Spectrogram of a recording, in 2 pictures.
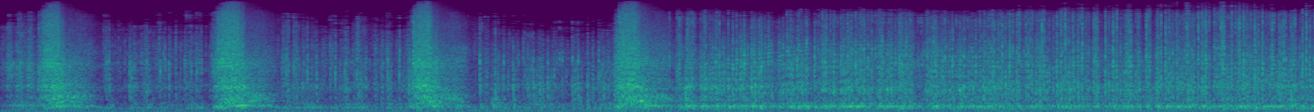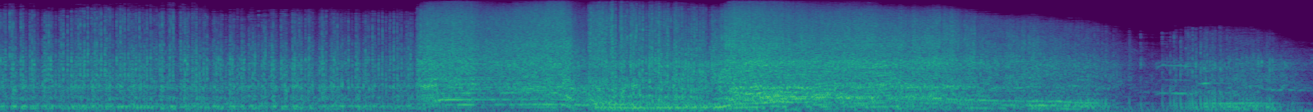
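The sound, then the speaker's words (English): Dennis Priddle's Keith Black-powered Monza drag racing car, sponsored by John Wolfe Racing, blips its engine in several sharp, loud revs, then erupts into a long, thundering roar as it accelerates, swelling even louder near the end before fading. “His car is another Keith Black-powered Monza, this time sponsored by John Wolfe Racing.”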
